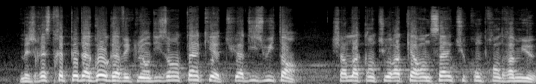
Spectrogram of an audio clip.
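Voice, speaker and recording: A man speaks at a fairly quick pace in a high voice. His intonation stays fairly even over noticeable background noise. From Belgium. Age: 40s. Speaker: Islamic teacher. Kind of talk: religious lecture.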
